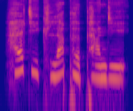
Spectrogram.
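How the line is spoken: Growl. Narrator (German): Das Knurren ihrer Schwester

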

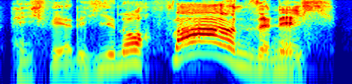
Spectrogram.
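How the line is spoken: Woman shouting. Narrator (German): schreit sie

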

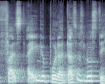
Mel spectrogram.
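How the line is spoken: Laughing fish chorus. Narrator (German): lachten die Clownsfische

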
